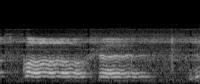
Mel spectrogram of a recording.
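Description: Male tenor voice singing an opera air with a wavering vibrato, with orchestra, played from a 1937 Odeon 78 rpm record on a portable wind-up gramophone. A few held notes follow one another with short breaks between them.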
